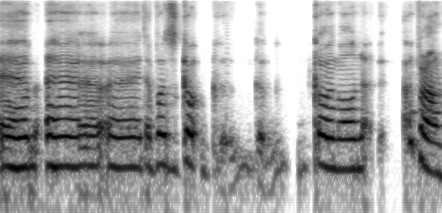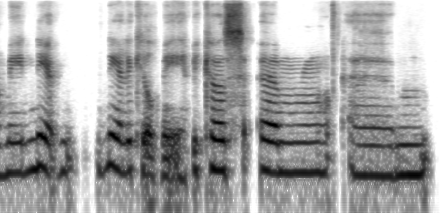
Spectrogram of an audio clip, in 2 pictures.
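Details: Adult woman from Sweden who stutters, has learned speech techniques and accepts her stutter; stuttering.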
